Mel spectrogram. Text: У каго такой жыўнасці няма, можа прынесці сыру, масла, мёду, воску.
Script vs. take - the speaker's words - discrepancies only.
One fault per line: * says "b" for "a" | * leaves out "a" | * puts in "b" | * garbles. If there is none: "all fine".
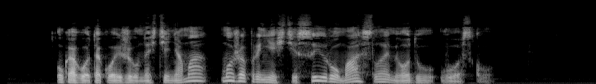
all fine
